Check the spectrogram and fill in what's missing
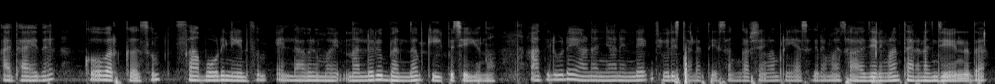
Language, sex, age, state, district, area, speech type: Malayalam, female, 18-30, Kerala, Palakkad, rural, spontaneous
